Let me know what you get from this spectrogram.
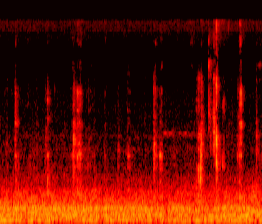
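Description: Faint chewing of a mouthful of soft cinnamon roll with lips closed: scattered small moist clicks over a low steady background hum.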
